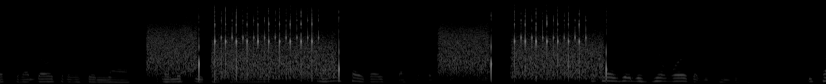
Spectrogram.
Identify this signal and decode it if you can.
Pulse dialling, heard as a rotary dial, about 9 pulses a second, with speech in English. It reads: 0 7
